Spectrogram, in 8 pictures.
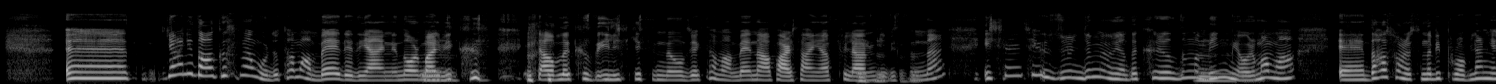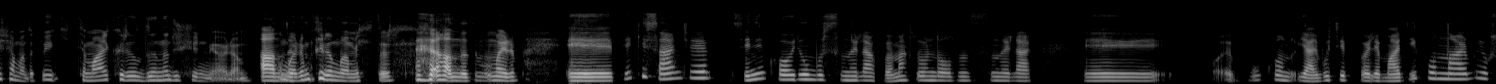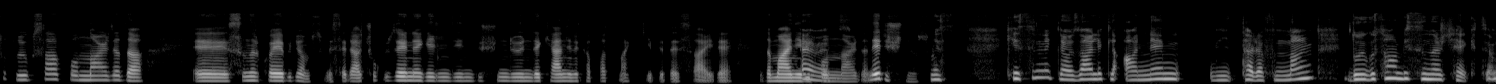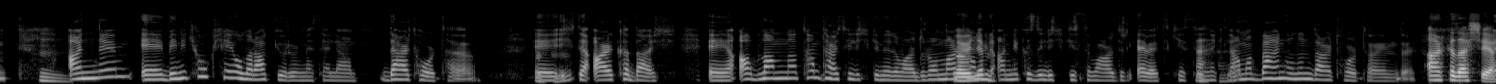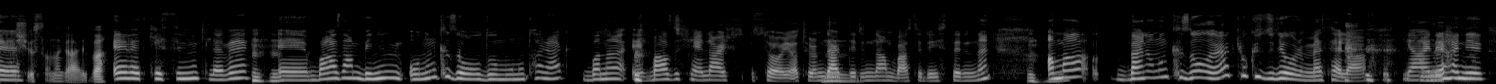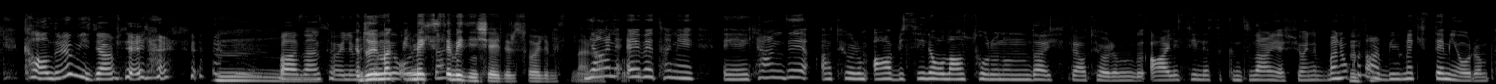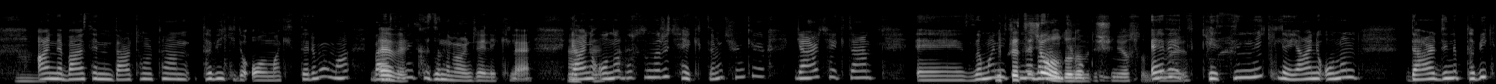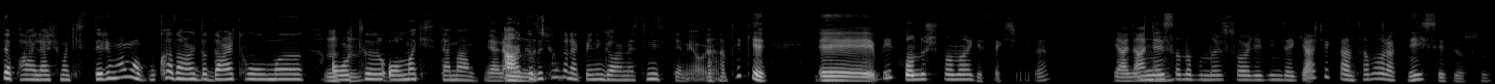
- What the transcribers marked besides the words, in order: other background noise; chuckle; chuckle; chuckle; chuckle; tapping; laughing while speaking: "şeyler"
- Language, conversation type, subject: Turkish, podcast, Sence aile içinde sınır koymak neden önemli?
- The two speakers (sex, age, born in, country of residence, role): female, 25-29, Turkey, Ireland, guest; female, 40-44, Turkey, Spain, host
